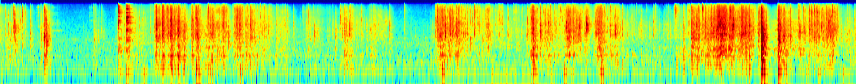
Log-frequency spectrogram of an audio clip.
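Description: Plastic zip-top freezer bag crinkling in long stretches as frozen seasoning cubes are spooned into it and the bag is handled and closed. A sharp click comes near the end.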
